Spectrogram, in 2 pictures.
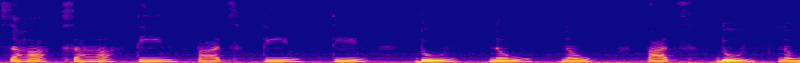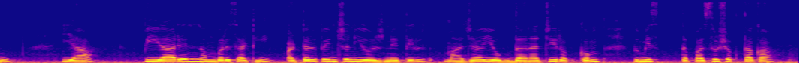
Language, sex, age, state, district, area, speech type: Marathi, female, 18-30, Maharashtra, Pune, urban, read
